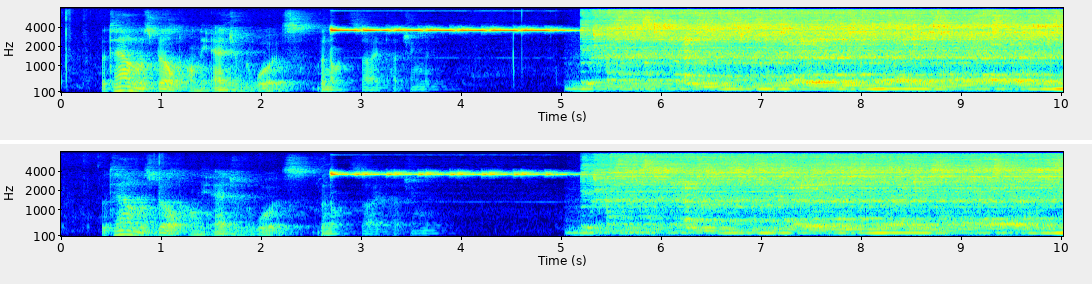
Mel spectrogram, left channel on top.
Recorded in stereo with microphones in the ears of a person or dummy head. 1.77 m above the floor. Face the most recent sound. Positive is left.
turn(degrees=20)  # may be behind; listen again after turning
